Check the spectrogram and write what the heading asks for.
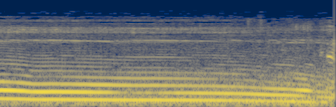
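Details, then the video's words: Badger, a pet female basset hound singing the blues on command: a long, loud, steady howl with rich harmonics that slowly sags in pitch, ending in a brief break. "Badger sings the Blues"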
